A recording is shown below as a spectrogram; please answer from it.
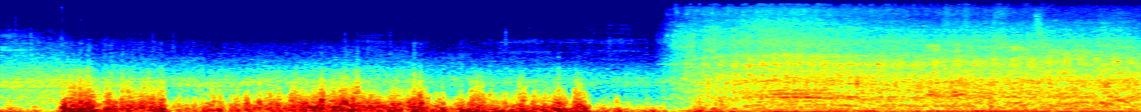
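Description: Indistinct voices over an uneven low rumble, giving way abruptly about five seconds in to a steady hiss.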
